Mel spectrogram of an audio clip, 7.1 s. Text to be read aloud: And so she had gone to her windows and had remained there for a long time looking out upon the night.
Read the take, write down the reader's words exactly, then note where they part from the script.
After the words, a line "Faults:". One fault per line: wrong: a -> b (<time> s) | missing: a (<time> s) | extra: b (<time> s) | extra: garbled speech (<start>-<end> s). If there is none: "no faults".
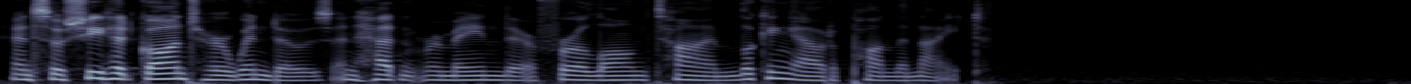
And so she had gone to her windows and hadn't remained there for a long time looking out upon the night.
Faults:
wrong: had -> hadn't (1.8 s)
